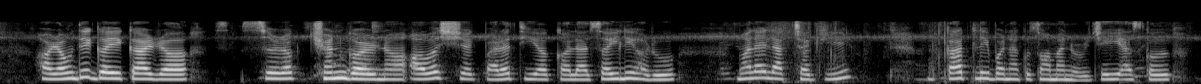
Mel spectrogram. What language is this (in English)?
Nepali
